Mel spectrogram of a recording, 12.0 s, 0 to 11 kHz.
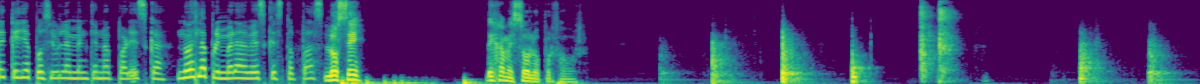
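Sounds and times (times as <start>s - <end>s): faint low hum: 0.0s - 6.6s
footsteps on wooden floor: 3.4s - 5.9s.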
